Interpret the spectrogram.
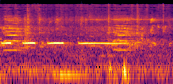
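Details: Bangkok-type zebra dove (perkutut) at umbaran, giving long drawn, level whistled coos separated by brief gaps, with a faint chicken cluck in the background.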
